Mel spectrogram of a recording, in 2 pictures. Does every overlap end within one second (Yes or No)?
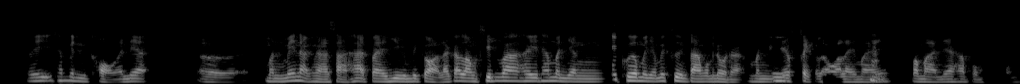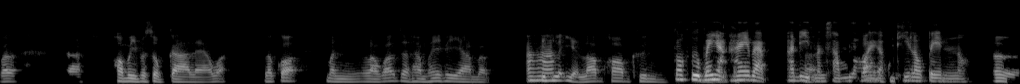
Yes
